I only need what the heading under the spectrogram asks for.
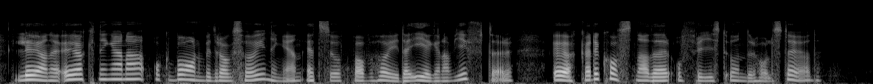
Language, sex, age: Swedish, female, 37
